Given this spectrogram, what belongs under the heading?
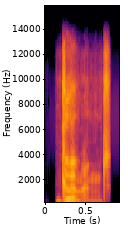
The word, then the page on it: gourmand: British English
